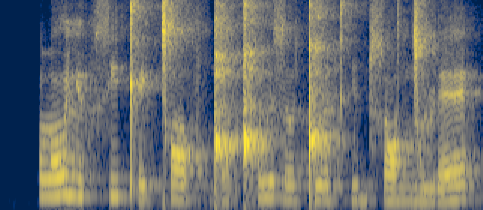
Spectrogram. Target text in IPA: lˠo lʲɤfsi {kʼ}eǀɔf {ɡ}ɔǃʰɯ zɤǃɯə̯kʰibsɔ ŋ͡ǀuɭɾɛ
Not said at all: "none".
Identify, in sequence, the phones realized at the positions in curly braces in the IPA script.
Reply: kʼ, ɡ͡ǃ

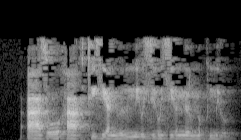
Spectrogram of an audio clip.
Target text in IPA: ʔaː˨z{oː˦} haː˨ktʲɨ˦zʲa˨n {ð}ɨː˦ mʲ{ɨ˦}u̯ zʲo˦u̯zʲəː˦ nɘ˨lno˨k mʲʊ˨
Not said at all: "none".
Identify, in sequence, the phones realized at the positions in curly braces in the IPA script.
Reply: oː˦, ð, ɨ˦

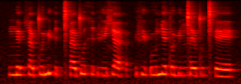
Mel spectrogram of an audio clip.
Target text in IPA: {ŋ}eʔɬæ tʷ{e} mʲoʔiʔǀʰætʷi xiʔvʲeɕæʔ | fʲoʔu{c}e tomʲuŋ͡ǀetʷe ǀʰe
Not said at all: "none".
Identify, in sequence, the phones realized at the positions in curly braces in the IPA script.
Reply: ŋ, i, ɲ

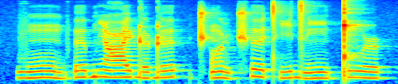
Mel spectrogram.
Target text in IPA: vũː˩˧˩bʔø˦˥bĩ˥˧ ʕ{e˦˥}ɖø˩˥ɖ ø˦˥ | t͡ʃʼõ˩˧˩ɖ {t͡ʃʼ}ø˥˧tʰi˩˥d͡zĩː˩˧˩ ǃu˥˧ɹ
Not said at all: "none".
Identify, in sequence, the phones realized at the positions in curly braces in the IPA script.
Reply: e˦˥, t͡ʃʰ

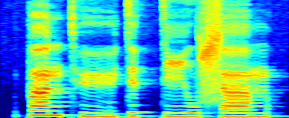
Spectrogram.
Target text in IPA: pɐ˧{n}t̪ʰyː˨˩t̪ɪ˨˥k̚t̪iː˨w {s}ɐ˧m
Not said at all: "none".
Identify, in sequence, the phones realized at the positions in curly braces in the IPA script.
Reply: n, s

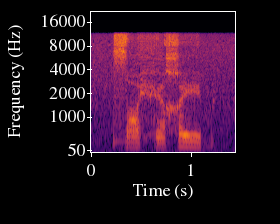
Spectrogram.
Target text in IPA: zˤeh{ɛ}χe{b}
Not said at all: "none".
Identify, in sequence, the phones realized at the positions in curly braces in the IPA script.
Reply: ɛ, b

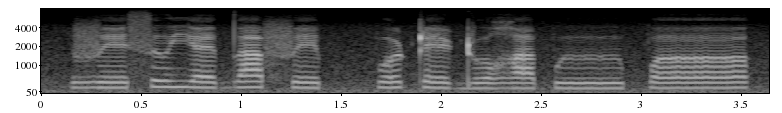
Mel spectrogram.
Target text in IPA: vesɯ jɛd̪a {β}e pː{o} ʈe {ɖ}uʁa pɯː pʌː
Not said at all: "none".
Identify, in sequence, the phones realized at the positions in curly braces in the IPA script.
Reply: f, o, ɖ

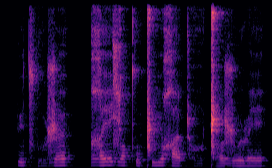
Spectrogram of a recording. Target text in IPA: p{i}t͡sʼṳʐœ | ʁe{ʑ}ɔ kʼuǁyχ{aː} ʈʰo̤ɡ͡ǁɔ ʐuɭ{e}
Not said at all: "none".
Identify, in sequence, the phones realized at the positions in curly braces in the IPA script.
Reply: y, ʑ, a, e

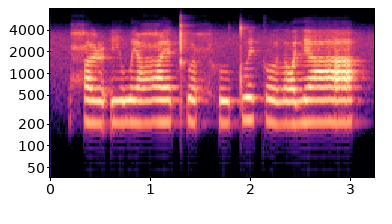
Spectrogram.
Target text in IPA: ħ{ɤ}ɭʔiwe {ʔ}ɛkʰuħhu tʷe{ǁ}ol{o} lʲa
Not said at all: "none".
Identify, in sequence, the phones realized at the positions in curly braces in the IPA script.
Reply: ɤ, ʕ, k, ɔ

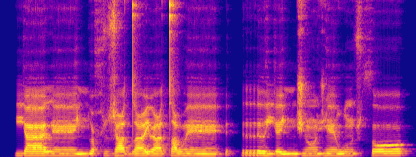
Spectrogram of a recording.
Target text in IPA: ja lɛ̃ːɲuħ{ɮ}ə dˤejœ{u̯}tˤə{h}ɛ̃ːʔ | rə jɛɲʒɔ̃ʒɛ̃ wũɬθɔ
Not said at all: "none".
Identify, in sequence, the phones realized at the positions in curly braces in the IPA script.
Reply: ɮ, i̯, β

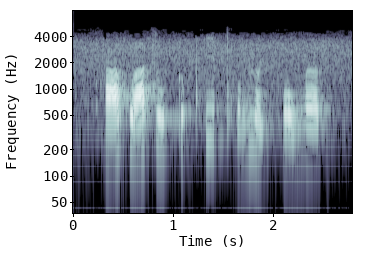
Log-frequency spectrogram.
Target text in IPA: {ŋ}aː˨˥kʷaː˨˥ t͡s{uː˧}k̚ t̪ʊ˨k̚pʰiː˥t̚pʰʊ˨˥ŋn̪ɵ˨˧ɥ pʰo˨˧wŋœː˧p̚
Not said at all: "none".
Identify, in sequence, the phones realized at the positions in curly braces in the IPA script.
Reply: kʰ, uː˨˥

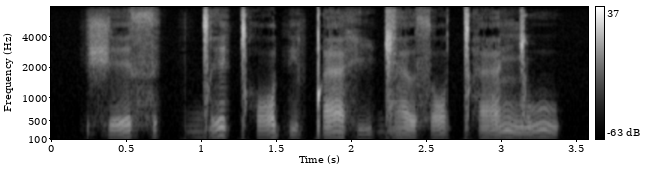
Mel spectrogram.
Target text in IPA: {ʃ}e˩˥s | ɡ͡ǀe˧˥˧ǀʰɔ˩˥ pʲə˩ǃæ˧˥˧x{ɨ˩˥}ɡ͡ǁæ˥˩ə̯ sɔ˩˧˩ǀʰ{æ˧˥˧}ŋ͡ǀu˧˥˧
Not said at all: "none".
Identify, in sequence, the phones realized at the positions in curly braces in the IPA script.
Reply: ʃ, i˩˥, æ˩˥

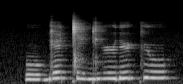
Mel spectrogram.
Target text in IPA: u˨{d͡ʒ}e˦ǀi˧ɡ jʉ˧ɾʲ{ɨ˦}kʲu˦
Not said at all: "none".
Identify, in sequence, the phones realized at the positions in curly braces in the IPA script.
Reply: ɡ, ɨ˦

